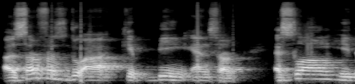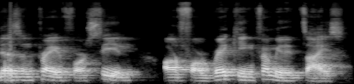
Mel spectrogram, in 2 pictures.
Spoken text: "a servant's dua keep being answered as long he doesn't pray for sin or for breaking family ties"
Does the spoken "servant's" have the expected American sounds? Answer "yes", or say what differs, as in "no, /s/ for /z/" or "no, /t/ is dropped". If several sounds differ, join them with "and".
no, /f/ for /v/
